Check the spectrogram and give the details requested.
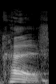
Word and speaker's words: Kölsch: Because it's pronounced Kölsch, like it has the O with the 2 dots on top, the umlaut, and it took me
